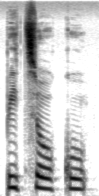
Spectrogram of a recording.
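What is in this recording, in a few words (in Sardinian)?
"pitzocu", female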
